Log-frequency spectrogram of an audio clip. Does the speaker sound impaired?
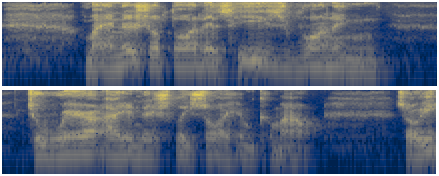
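Yes: gunshot injury to voice box; shot 15 times, face bullet ripped esophagus, hit spine, lodged 3 mm by carotid; bullet still lodged behind carotid artery, from Oak Creek Sikh temple shooting.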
